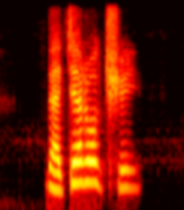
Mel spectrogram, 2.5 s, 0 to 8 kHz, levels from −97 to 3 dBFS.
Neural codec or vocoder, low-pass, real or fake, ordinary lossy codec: codec, 16 kHz in and 24 kHz out, 0.6 kbps, FocalCodec, streaming, 2048 codes; 7.2 kHz; fake; Opus, 64 kbps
